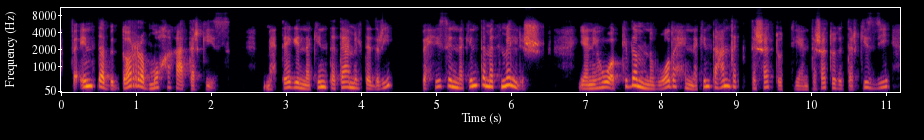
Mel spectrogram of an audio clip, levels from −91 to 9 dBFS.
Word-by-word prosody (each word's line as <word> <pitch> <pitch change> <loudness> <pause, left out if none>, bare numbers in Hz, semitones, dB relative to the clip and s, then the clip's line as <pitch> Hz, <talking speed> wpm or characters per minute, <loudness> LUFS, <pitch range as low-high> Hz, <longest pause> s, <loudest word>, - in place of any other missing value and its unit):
فأنت 250 -4 +4
بتدرّب 220 - +2
مُخّك 190 +4 -4
على - - +3
التركيز. 470 - -6 0.5
محتاج 195 +2 -3
إنّك 160 +1 -2
أنت 210 -5 +2
تعمل 190 -1 -1
تدريب 175 - -5 0.4
بحيث 235 - -5
إنّك 200 -5 +1
أنت 265 +3 +3
ما 235 -4 +6
تملِّش. 245 - +3 0.4
يعني 150 +1 -1
هو 200 +3 +2
كده 240 +3 +2
من 180 - +2
الواضح 180 +12 -2
إنّك 145 - -6
أنت 235 -3 0
عندك 225 +2 +1 0.2
تشتُّت، 205 -9 +1
يعني 125 -2 -9
تشتُّت 185 -1 0
التركيز 150 +8 -8
دي، 195 +8 -7
205 Hz, 150 wpm, -24 LUFS, 165-235 Hz, 0.5 s, ما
